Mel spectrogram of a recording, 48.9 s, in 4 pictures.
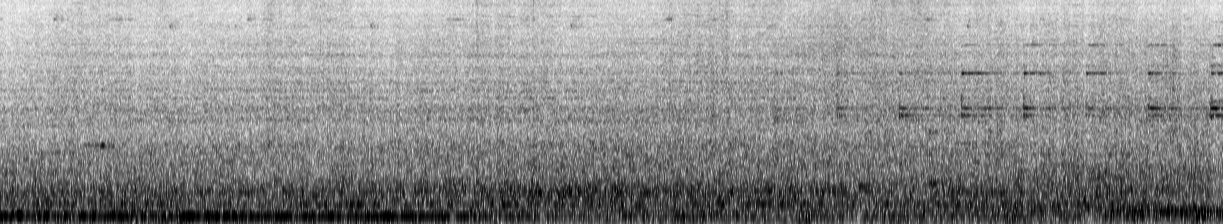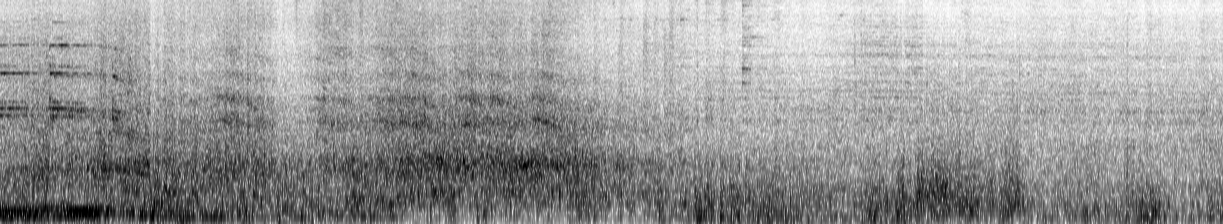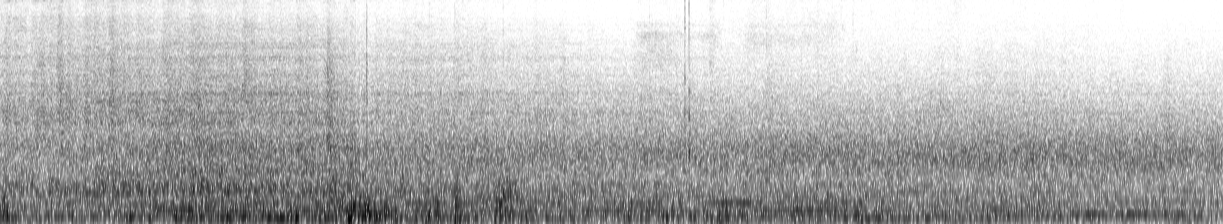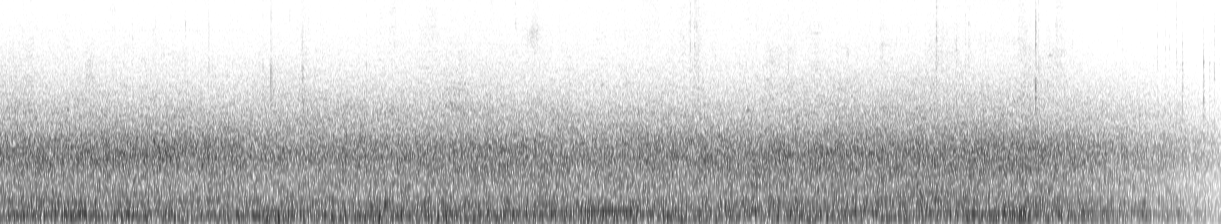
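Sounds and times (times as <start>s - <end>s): freight train wheel clatter: 0.0s - 33.6s
commuter train passing close: 0.0s - 48.9s
train wheel squeal: 0.4s - 1.8s, 2.4s - 3.3s, 4.4s - 4.8s, 6.4s - 6.9s, 8.3s - 13.8s, 30.8s - 32.8s.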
